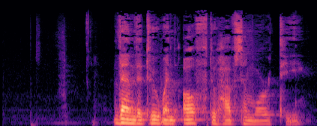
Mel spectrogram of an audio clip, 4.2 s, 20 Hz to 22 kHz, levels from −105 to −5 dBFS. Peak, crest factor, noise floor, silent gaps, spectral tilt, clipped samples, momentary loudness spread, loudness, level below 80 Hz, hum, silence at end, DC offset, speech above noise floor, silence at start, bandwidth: -6 dBFS; 24 dB; -69 dBFS; none; -6 dB/octave; under 0.1%; 18 LU; -27 LUFS; -64 dBFS; none; 0.25 s; under 0.1%; 43 dB; 1.5 s; 15 kHz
